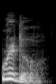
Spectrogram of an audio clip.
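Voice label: "riddle", British English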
